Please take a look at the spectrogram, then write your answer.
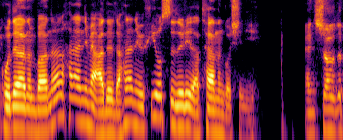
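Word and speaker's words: υἱός: 휘오스.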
